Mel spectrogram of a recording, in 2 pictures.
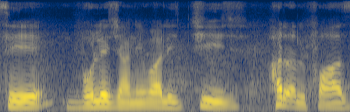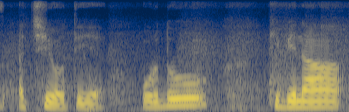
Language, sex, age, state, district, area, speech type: Urdu, male, 18-30, Bihar, Supaul, rural, spontaneous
